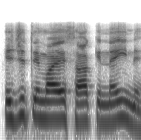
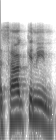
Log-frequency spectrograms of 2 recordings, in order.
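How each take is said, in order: First: ساکنین said saakinayn, dual ending ayn, drawn out slowly; اجتماع ساکنین spelled out slowly with ayn at the end of ساکنین; correct dual ending. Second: ساکنین read as saakineen with a long ee, the wrong way; teacher shows the mistaken plural ending in ساکنین. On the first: Teacher to students, correct dual saakinayn, slow and clear. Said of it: "اس کا صحیح تلفظ ہے تثنیہ کے صیغے کے ساتھ". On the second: Teacher shows students the common mistake, saakineen. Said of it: "لیکن ساکنین پڑھنا درست نہیں ہے". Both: Shown as a demonstration.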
